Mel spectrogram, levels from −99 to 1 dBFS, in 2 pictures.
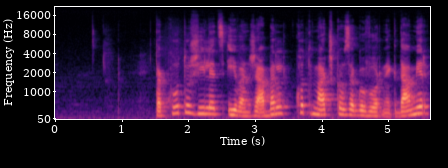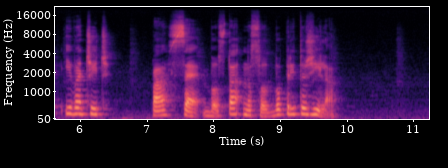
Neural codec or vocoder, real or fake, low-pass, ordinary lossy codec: none; real; 19.8 kHz; none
